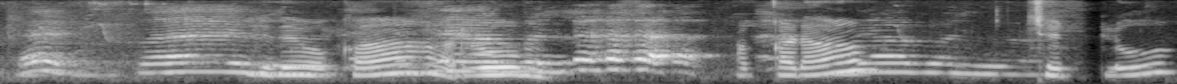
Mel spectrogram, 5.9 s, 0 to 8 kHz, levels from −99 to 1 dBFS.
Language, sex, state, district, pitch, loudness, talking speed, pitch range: Telugu, female, Andhra Pradesh, Annamaya, 285 Hz, -17 LUFS, 50 wpm, 230-315 Hz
